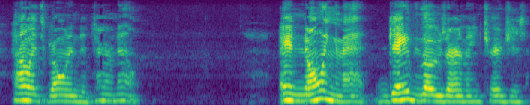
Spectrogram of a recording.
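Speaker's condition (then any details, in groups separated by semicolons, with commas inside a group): Cerebral palsy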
